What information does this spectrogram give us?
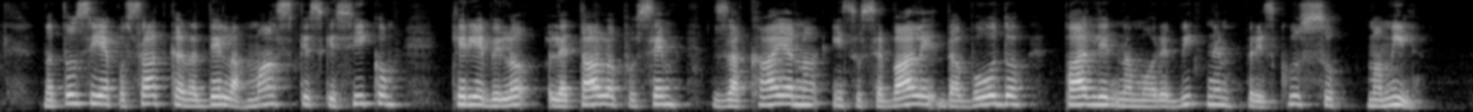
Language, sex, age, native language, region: Slovenian, female, 60+, Slovenian, Drava region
